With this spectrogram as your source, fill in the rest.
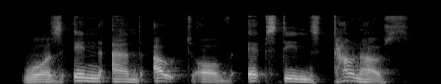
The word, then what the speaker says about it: Epstein: from the very beginning when most people didn't know how to pronounce his name and some people still don't it's still a controversial matter it's Epstein Jeffrey Epstein he is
